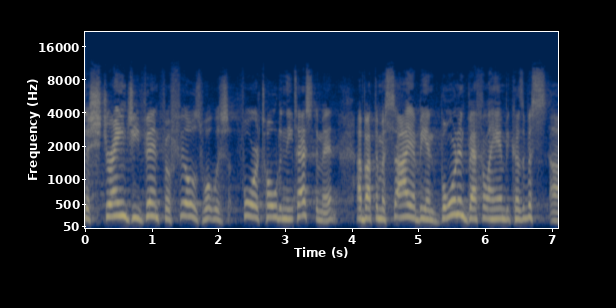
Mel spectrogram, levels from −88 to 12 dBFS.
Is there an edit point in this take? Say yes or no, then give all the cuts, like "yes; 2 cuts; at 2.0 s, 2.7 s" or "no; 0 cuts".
yes; 1 cut; at 3.1 s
